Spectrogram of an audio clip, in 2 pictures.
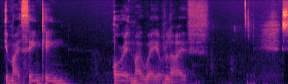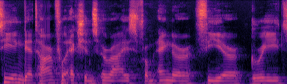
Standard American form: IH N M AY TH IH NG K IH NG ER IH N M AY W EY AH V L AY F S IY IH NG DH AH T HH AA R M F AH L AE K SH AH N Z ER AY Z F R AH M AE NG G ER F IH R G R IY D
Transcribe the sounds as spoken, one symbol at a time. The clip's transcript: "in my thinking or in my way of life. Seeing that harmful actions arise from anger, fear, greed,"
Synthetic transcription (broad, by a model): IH N M AY TH IH NG K IH NG ER IH N M AY W EY AH V L AY F S IY IH NG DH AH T HH AA R M F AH L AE K SH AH N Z ER AY Z F R AH M AE NG G ER F IH R G R IY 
